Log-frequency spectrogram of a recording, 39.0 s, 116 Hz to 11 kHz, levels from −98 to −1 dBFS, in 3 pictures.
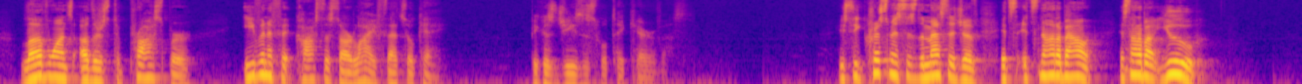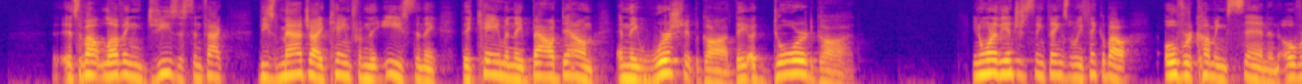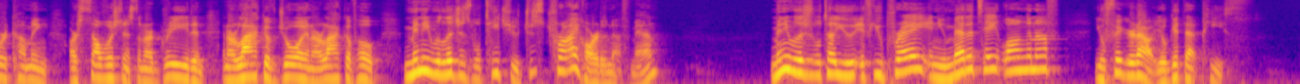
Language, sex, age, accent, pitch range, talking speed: English, male, 40-59, American, 105-180 Hz, 190 wpm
